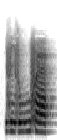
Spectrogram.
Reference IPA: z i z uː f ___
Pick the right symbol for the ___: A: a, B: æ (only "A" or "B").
B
